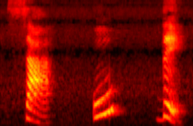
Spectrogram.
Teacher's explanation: A gente tem o u tônico separado em uma sílaba. Então, a gente tem aí a presença de um hiato.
